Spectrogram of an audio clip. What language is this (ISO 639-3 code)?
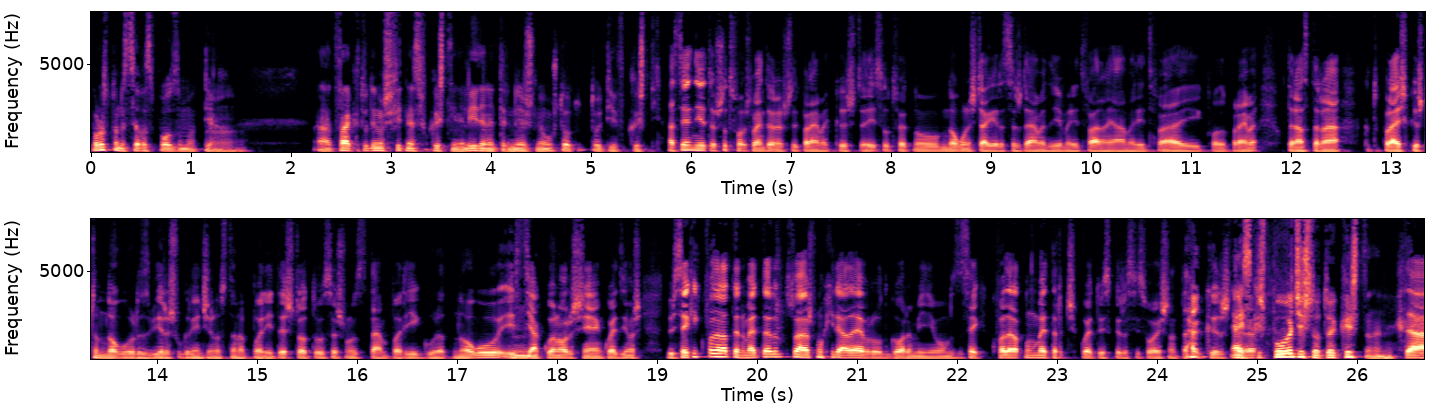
bul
